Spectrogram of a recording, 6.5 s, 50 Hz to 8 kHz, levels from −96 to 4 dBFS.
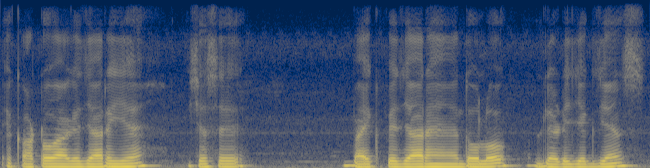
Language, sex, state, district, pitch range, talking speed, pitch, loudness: Hindi, male, Jharkhand, Garhwa, 130-150 Hz, 165 wpm, 135 Hz, -13 LUFS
